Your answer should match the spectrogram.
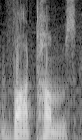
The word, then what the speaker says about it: Votoms: they pronounce the vot they pronounce it votms with like votams in in like the the anime and stuff over there in Japan and it sounds like bottoms and then like the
